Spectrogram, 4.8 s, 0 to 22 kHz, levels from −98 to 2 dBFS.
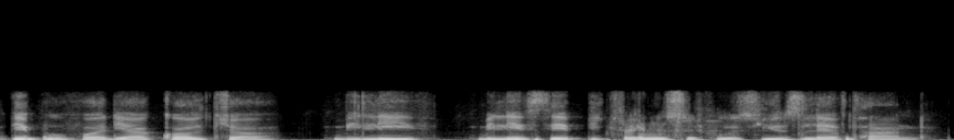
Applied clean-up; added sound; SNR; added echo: neural diffusion model UNIVERSE++.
